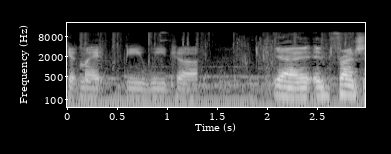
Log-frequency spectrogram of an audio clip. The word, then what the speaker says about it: Ouija: you call this the Ouija board it's not a Ouija uh it might be an American accent thing oh but I think I've always pronounced it Ouiji even though although reading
